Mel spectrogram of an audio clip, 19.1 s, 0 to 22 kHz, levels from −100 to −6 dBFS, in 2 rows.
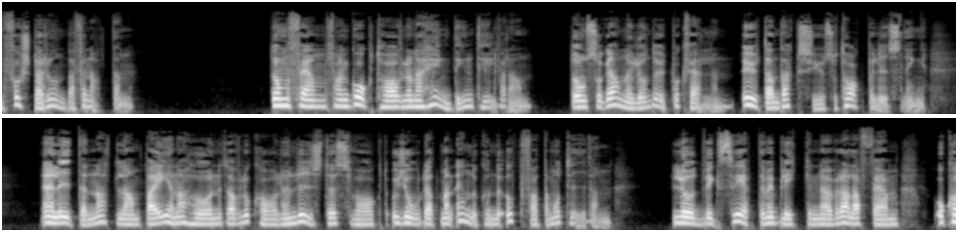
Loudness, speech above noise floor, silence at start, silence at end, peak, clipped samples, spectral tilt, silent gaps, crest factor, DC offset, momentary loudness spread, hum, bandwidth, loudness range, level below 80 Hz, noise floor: -19 LUFS; 65 dB; 0 s; 0 s; 0 dBFS; under 0.1%; -5.5 dB/octave; none; 18 dB; under 0.1%; 14 LU; none; 15.5 kHz; 3 LU; -56 dBFS; -84 dBFS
